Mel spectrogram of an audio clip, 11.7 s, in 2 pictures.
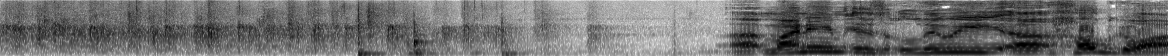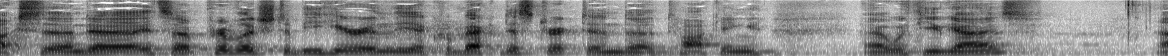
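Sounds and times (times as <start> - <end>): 
audience applause: 0.0 - 3.2
speech: 3.7 - 11.6.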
